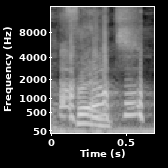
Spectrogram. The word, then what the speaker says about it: Friends: Friends. – Sí, la I no se pronuncia.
